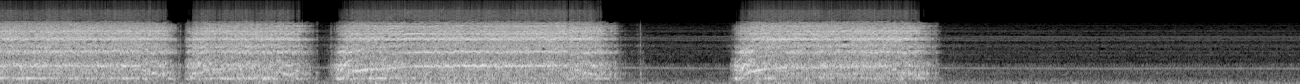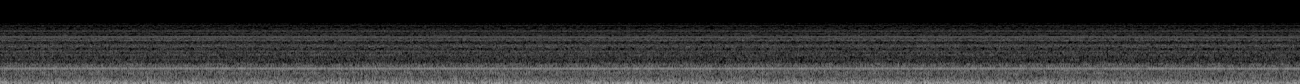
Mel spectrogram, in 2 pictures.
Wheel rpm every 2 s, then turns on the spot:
190, 100, 200, 40, 120, 0, 0, 0, 0, 0, 0, 0, 0.
none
